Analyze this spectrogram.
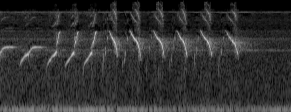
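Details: Belgian canary singing a training song for other canaries: ten bright, clear notes in a quick series, rising at first and then slurring downward, each a clipped chirp.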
